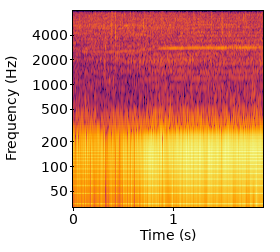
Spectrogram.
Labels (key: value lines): label: anthrophony, boat engine
recorder: SoundTrap 500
